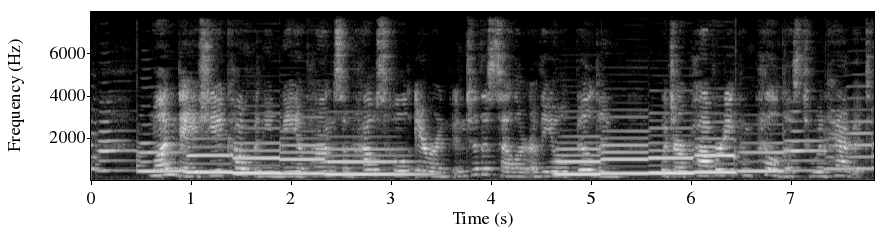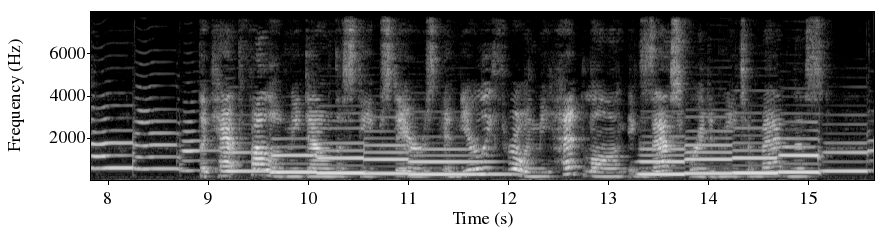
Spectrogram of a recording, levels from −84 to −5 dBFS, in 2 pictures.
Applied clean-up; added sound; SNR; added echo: none; Wind instrument, woodwind instrument; -4 dB; reverberation time 0.2 s.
